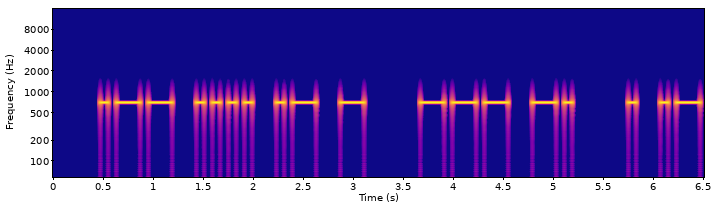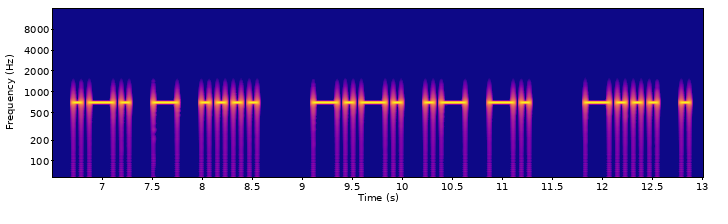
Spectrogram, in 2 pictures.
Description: Morse code, heard as a keyed tone, about 14 wpm, 700 Hz. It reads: WHAT ON EARTH CAN BE
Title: Sentences from Top 700 Words 15wpm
